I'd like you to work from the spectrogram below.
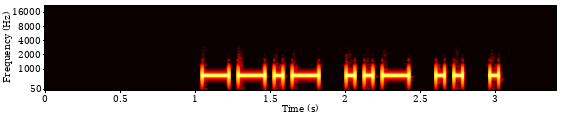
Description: Morse code, heard as a keyed tone, about 20 wpm, 700 Hz. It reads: QUIE
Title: Build A Word - 1 Letter At A Time - 5-Letter Words - 20wpm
